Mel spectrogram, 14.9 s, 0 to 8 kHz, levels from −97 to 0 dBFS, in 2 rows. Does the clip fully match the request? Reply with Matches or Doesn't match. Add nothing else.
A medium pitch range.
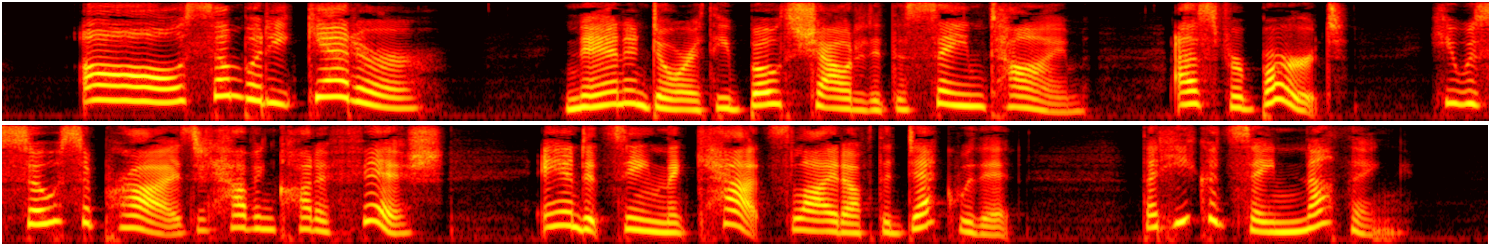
Doesn't match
